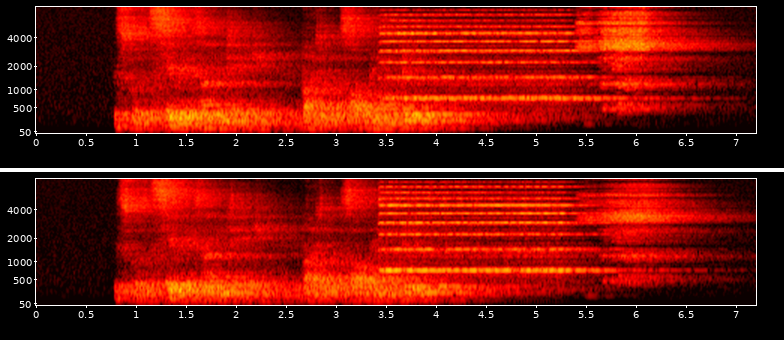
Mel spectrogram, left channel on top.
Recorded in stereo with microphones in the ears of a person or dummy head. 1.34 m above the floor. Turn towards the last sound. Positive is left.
turn(degrees=45)  # may be behind; listen again after turning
